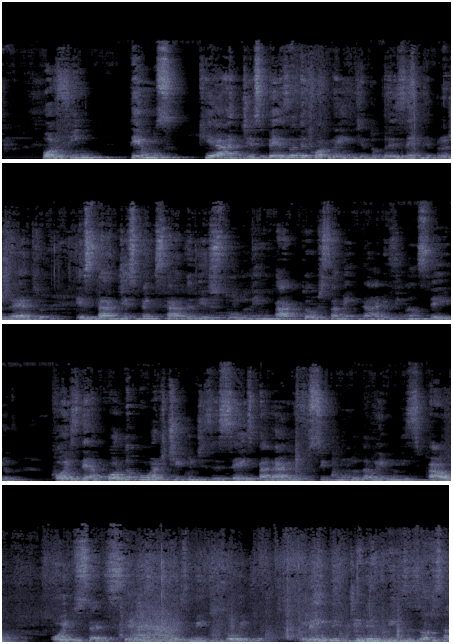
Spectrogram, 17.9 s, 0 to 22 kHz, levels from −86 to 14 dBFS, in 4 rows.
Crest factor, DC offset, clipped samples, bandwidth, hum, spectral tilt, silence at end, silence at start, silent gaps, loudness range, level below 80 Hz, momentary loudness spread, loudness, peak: 18 dB; under 0.1%; under 0.1%; 17 kHz; none; -3.5 dB/octave; 0 s; 0 s; none; 4 LU; -74 dBFS; 9 LU; -33 LUFS; -16 dBFS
